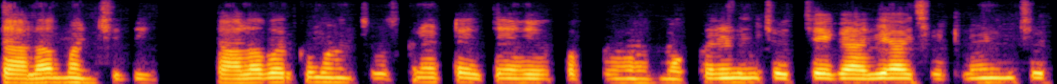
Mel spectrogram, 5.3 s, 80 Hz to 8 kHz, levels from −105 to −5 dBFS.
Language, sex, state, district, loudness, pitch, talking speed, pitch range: Telugu, male, Andhra Pradesh, Visakhapatnam, -16 LUFS, 150 Hz, 90 wpm, 145-155 Hz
